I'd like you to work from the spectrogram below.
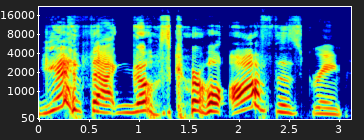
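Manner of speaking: slow laughing shout. Real, not acted. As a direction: laugh through the words. Laughing at screen.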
